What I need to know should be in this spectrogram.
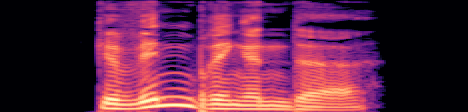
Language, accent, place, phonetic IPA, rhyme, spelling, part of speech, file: German, Germany, Berlin, [ɡəˈvɪnˌbʁɪŋəndə], -ɪnbʁɪŋəndə, gewinnbringende, adjective, De-gewinnbringende.ogg
- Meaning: inflection of gewinnbringend: 1. strong/mixed nominative/accusative feminine singular 2. strong nominative/accusative plural 3. weak nominative all-gender singular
